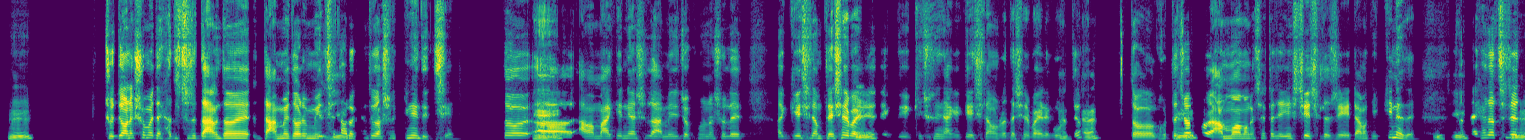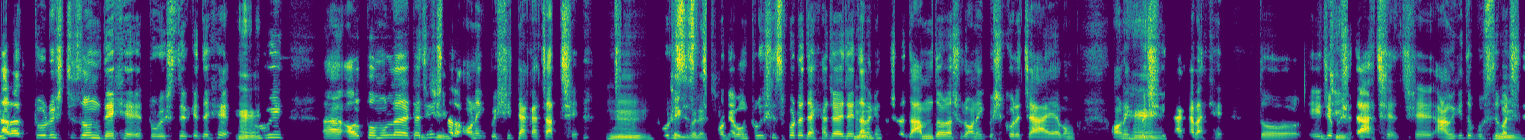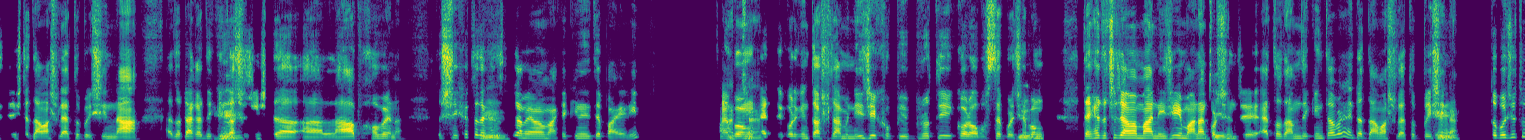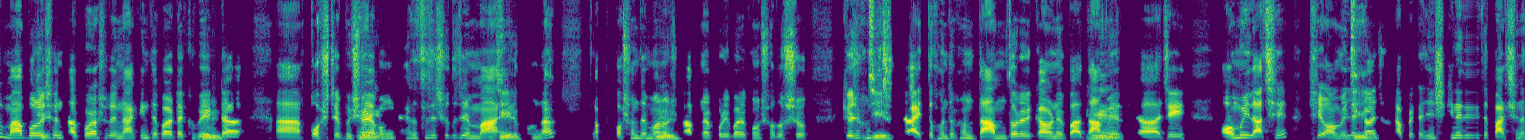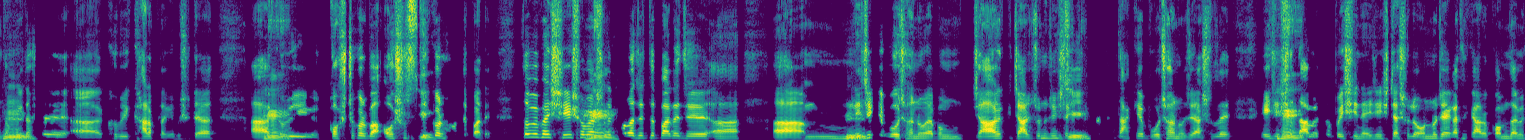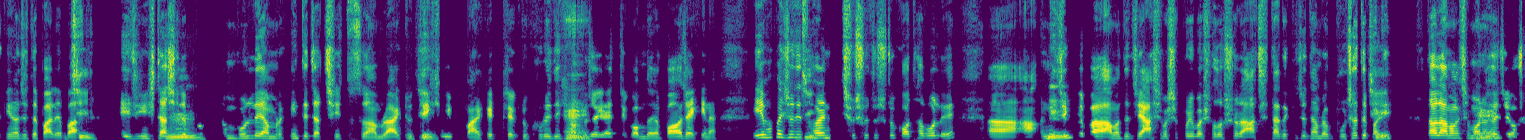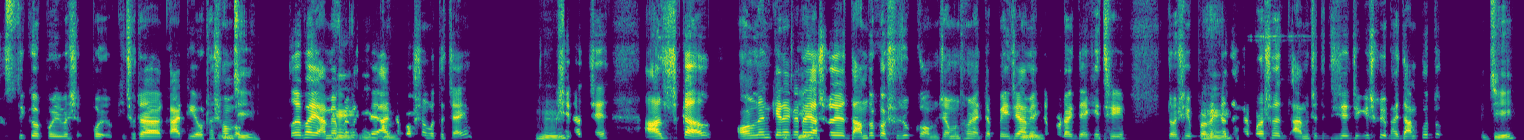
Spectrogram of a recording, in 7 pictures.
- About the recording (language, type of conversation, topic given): Bengali, unstructured, আপনার মতে, দরদাম করে ভালো দাম আদায় করার সেরা উপায় কী?
- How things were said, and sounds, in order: tsk; distorted speech; "বিব্রতকর" said as "বিভ্রতীকর"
